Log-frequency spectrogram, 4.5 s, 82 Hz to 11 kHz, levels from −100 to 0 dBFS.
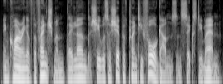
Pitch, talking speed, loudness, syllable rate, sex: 100 Hz, 240 wpm, -19 LUFS, 5.5 syllables/s, male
